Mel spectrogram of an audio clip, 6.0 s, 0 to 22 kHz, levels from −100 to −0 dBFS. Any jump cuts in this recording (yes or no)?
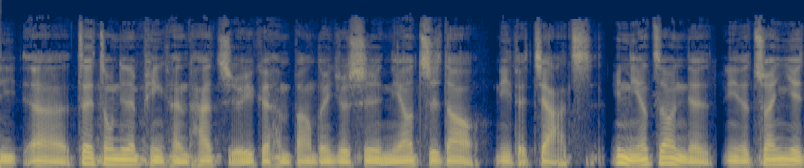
yes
